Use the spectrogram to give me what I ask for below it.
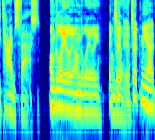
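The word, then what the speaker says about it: Uiagalelei: Your wonderful pronunciation of DJ. How do you say it? Ongalele. Ongalele.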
